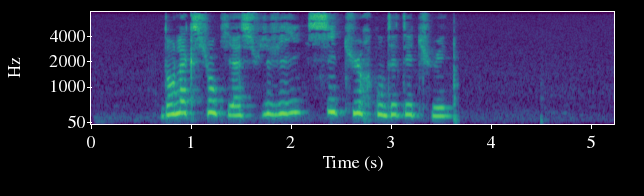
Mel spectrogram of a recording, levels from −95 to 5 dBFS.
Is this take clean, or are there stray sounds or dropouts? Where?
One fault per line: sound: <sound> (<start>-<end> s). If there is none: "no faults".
no faults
